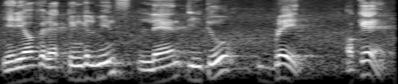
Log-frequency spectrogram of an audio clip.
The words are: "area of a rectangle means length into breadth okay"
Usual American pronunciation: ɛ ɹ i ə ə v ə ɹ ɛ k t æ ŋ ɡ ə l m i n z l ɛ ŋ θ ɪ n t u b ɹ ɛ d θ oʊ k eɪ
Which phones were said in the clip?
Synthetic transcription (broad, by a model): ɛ ɹ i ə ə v ə ɹ ɛ k t æ ŋ ɡ ə l m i n s l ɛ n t ɪ n t u b ɹ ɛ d oʊ k eɪ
